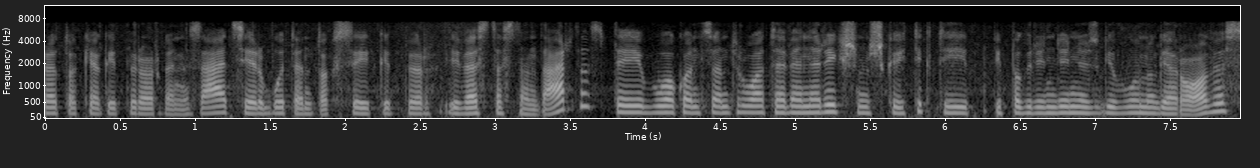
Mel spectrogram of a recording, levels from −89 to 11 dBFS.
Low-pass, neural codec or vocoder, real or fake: 7.2 kHz; codec, 16 kHz, 8 kbps, FunCodec, trained on Chinese and English, 25 frames a second; fake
